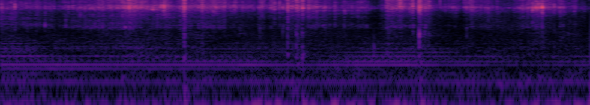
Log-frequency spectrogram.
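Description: Scissors snip through herb stems.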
